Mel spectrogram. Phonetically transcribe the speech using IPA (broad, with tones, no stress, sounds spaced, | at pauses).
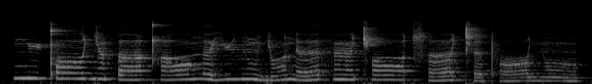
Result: ŋ y˦˨ kʼ ɔː˦ ɟ ə̃˦˨ pʼ ʌː˨ qʰ ɔː˨˦ ŋ ə˦˨ j y˦ ʎ ũ˦˨ ɟ ɔ̃˨˦ n əː˨˦ h ə̃ː˦ cʰ ɔː˦ t͡sʰ ʌː˨˦ cʰ ə˨˦ pʰ ɔː˨˦ ɲ õ˦˨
